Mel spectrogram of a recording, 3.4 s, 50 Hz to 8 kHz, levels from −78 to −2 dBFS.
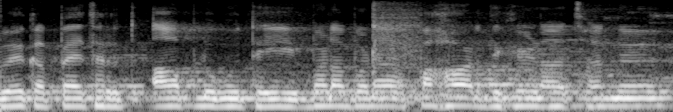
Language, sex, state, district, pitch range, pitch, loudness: Garhwali, male, Uttarakhand, Tehri Garhwal, 155-160 Hz, 160 Hz, -12 LUFS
